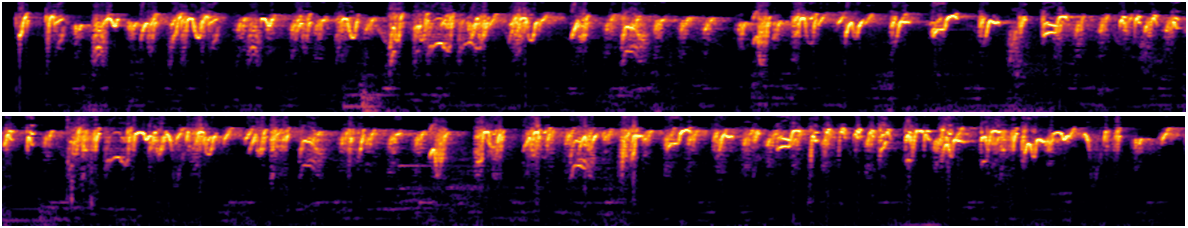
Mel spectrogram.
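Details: Crimson sunbird, described as noisy, giving a long, unbroken stream of very high, thin, rapid twittering and chipping notes with barely any pauses, loud and close throughout.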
